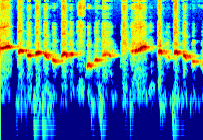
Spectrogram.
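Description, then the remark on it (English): A whistling Muppet puppet, a band member, whistles a lilting tune as he walks past, clear, with notes sliding up and down in short phrases separated by brief breaths. No talking is heard. “one of the band members on the show that they're doing in their late night pastiche is a prominent Whistling Muppet that looks sort of like a California raisin, and he walks past during the bit going...”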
